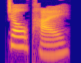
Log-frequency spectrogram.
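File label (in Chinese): "招牌" Mandarin Chinese; chinese-flashcards; hsk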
